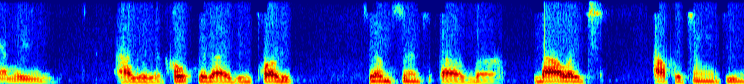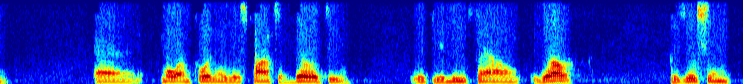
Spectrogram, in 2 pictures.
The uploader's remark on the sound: TNTSuperfantastic Conference Call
